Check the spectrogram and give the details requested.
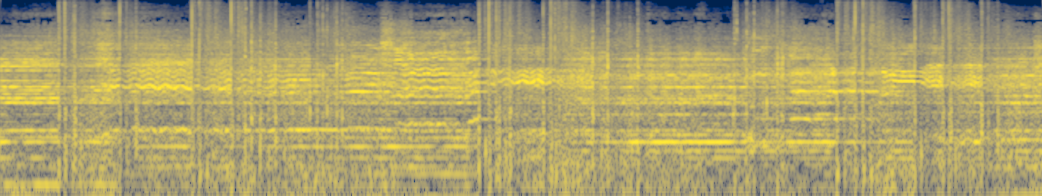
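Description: Aerial fireworks shells bursting in an irregular stream of sharp bangs and crackles, over loud music with held notes.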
